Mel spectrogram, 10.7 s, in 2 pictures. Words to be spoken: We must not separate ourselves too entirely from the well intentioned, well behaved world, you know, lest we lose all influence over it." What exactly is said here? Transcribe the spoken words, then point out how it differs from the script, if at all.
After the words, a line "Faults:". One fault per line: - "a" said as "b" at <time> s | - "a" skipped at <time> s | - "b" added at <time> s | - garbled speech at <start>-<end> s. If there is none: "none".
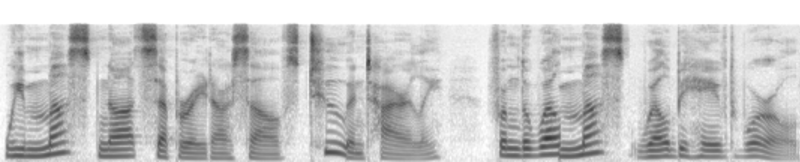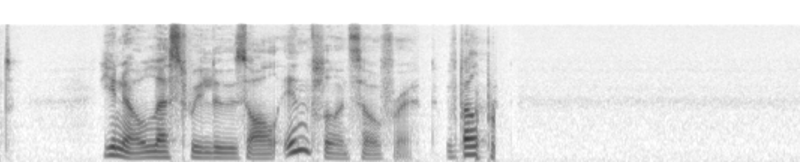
We must not separate ourselves too entirely from the well must, well behaved world, you know, lest we lose all influence over it." [garbled]
Faults:
- "intentioned" said as "must" at 3.7 s
- garbled speech at 8.3-8.8 s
